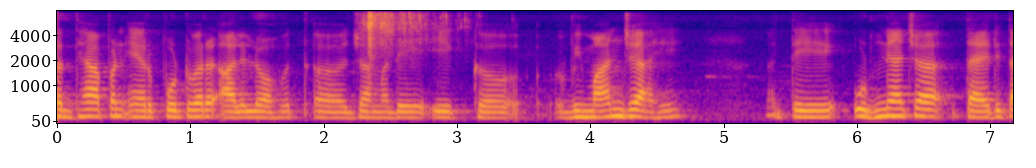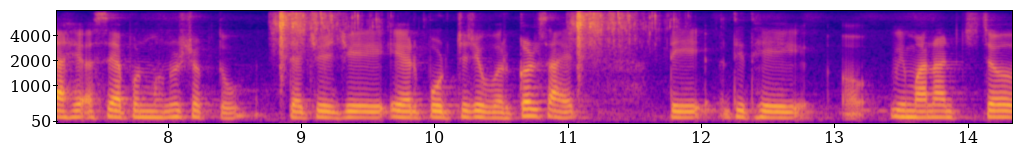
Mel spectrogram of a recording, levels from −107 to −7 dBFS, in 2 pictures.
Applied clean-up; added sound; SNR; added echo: none; Rattle (instrument); 5 dB; none.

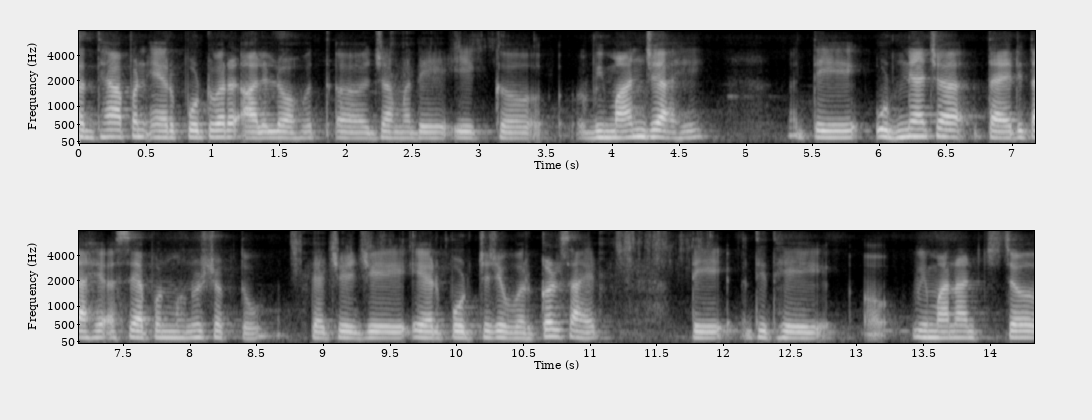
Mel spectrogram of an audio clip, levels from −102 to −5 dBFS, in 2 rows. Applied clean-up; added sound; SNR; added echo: neural separator model SepFormer DNS4.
